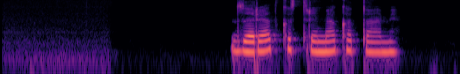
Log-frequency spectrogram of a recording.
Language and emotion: Russian, neutral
